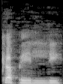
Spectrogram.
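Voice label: "capelli", Italian pronunciation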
